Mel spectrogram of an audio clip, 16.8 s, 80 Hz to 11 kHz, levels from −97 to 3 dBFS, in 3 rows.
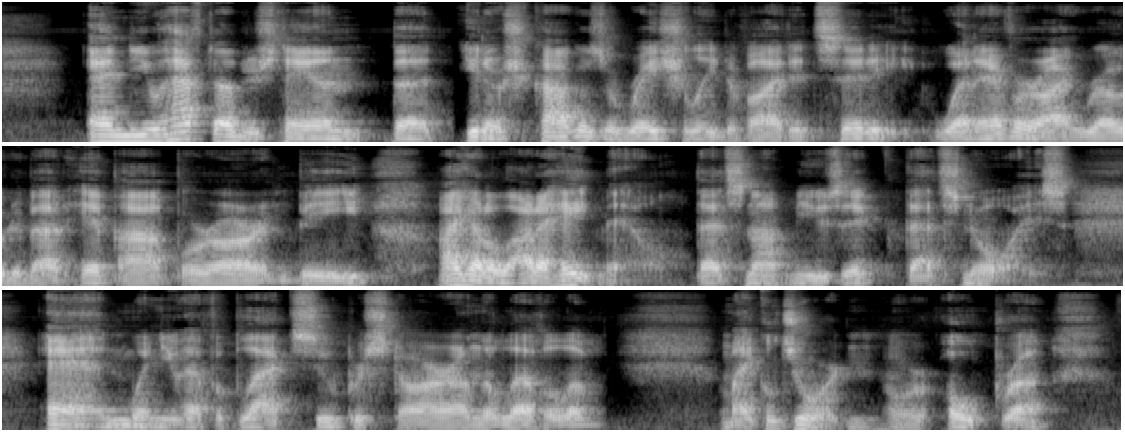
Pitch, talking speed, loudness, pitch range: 90 Hz, 170 wpm, -20 LUFS, 80-105 Hz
